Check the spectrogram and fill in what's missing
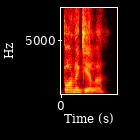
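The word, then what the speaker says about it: Bonegilla: Bonegiller. – Bonegiller. – But you're not actually wrong, because there are actually three established ways to say that. Bonegiller, Bonegiller and Bonegiller.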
